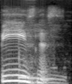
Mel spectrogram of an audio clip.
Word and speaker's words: business: Think of it like a busy bee. Business.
